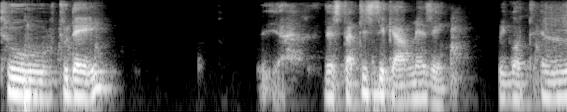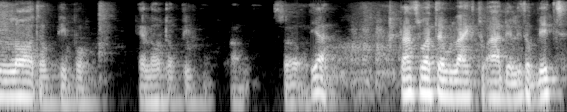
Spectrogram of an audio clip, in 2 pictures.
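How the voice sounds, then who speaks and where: A non-native accent carries ordinary pitch variation, somewhat breathy delivery and big swings in loudness. The pace is moderate, with long, frequent pauses. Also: man, medium pitch for a man. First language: not English. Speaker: refugee support worker. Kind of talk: webinar discussion.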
